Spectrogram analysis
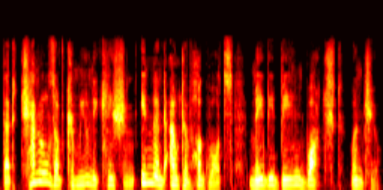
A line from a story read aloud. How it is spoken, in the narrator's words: she said quickly and quietly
